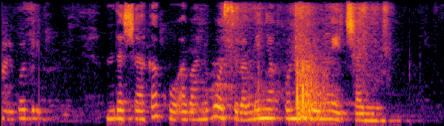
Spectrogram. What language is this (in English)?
Kinyarwanda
